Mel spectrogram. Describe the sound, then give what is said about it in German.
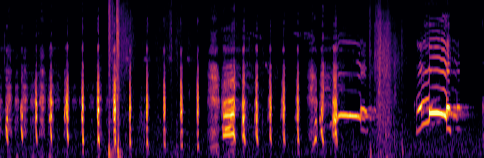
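A green bird calls loudly with harsh, honking squawks and squeaky trills, over a quick, steady run of flapping beats as it flies in. “Was kommt da geflogen? Was ist denn das? Ein Vogel so grün wie das Gras.”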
